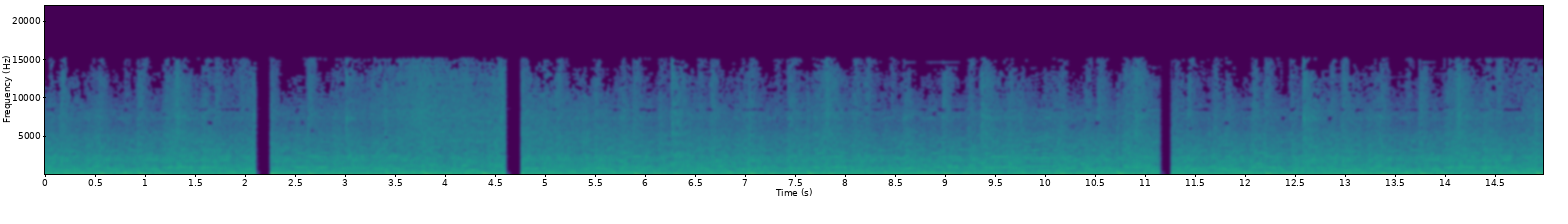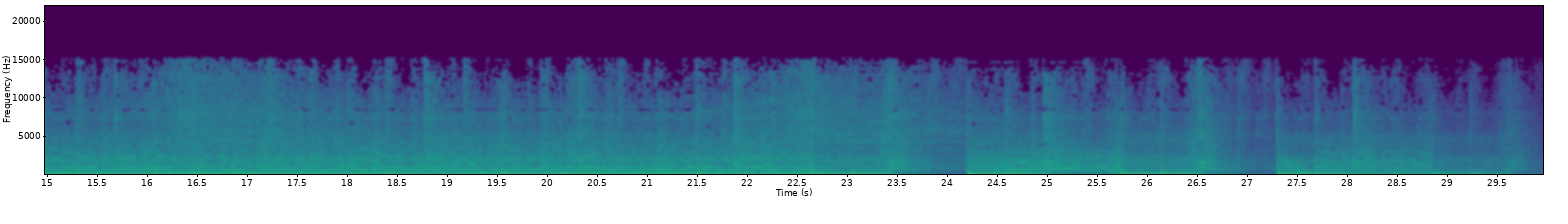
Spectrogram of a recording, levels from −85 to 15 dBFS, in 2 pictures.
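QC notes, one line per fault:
2.10, 4.61 and 11.14 s: gap at a join of encoded pieces. Silences of 150, 156 and 121 ms open, their edges smeared. Untrimmed encoder delay and end padding remain at each join.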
